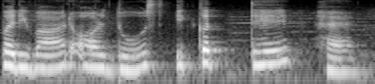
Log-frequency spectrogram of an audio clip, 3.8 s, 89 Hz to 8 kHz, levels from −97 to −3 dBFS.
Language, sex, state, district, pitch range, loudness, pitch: Hindi, female, Assam, Kamrup Metropolitan, 205-250 Hz, -18 LUFS, 230 Hz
